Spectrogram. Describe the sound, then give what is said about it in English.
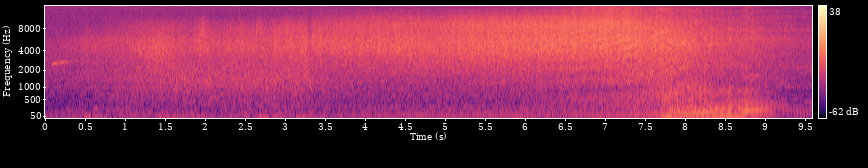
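Rain patters steadily on a car windshield on a rainy spring evening at sunset in Keene, New Hampshire, at a steady 43 degrees, a dense, even hiss; near the end a low engine-like rumble swells briefly and then drops away. No one speaks. “It's a rainy spring night in Keene, New Hampshire, as the sun begins to set. Raindrops fall on my windshield, and it's a steady 43 degrees outside.”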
